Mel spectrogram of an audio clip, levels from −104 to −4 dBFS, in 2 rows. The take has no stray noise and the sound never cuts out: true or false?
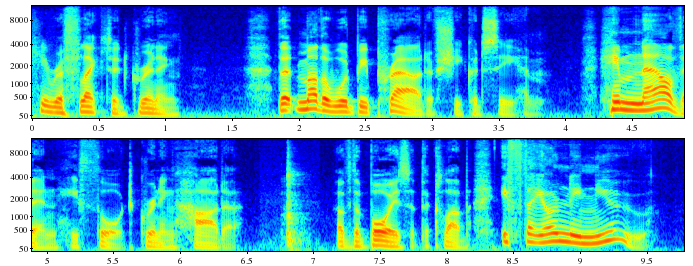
false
